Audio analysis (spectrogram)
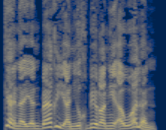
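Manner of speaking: high-pitched, exasperated complaint; irate boss voice; furious. A narrator's reading. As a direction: burst out in indignation. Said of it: "هتف المدير في حنق".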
